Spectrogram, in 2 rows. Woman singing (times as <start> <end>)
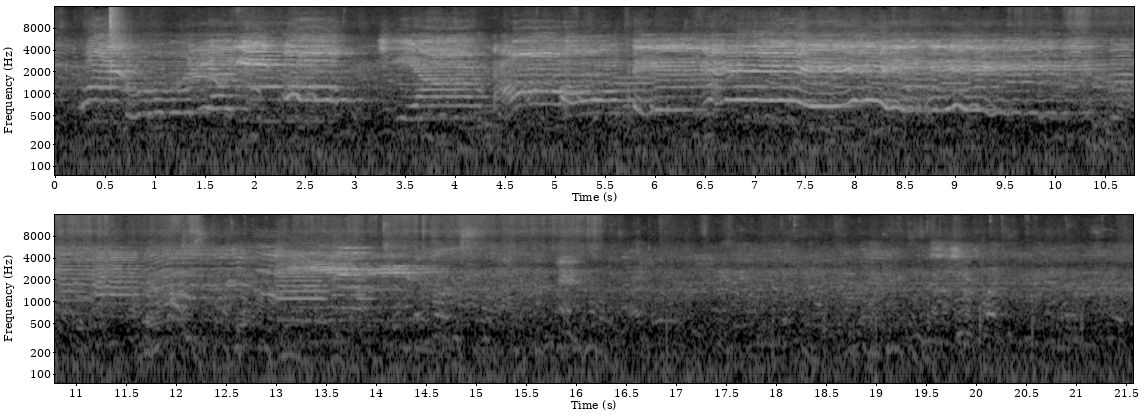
0.2 10.6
